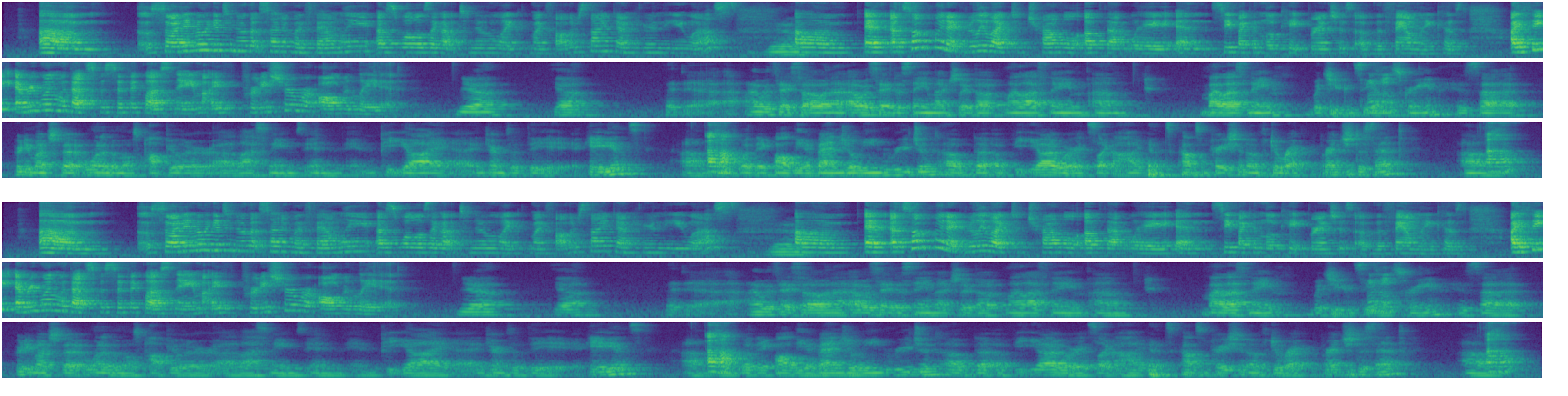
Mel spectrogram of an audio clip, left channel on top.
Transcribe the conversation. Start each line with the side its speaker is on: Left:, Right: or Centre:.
Centre: Um, uh, so I didn't really get to know that side of my family as well as I got to know like my father's side down here in the US.
Left: yeah,
Centre: Um, and at some point, I'd really like to travel up that way and see if I can locate branches of the family because I think everyone with that specific last name, I'm pretty sure we're all related.
Left: yeah, yeah. It, uh, I would say so, and I, I would say the same actually about my last name. Um, my last name, which you can see
Centre: hmm
Left: on the screen, is uh, pretty much the one of the most popular uh, last names in in PEI uh, in terms of the Acadians um,
Centre: Uh-huh.
Left: and what they call the Evangeline region of the of PEI, where it's like a high con concentration of direct French descent. Um,
Centre: Uh-huh.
